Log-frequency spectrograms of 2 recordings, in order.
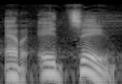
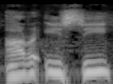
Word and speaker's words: RECC: Exodus community atau disingkat recc bacanya tapi bukan keingris-ingrisan recc tapi rec nah biasanya orang kalau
